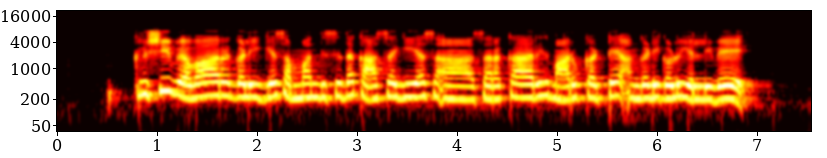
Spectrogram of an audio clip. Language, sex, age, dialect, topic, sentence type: Kannada, female, 18-24, Coastal/Dakshin, agriculture, question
